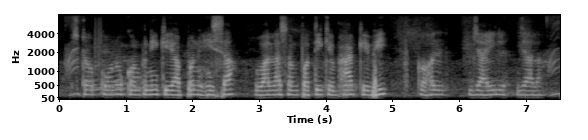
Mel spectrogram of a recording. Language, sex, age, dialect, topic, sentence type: Bhojpuri, female, 18-24, Southern / Standard, banking, statement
